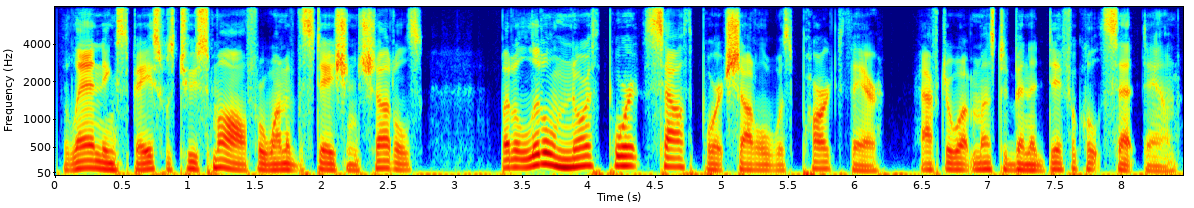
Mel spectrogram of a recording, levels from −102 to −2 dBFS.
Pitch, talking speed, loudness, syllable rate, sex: 115 Hz, 215 wpm, -16 LUFS, 5.8 syllables/s, male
